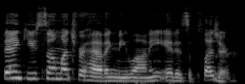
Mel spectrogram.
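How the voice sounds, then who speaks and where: A woman's voice: fairly low pitch, lively intonation, fast, no room sound, clean studio sound. A woman talking as a podcast guest, explaining things in a casual, digressive, conversational way. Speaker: podcast guest, occult practitioner.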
